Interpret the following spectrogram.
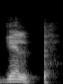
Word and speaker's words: Gelb: Se escribe con b, con la vibrante, pero se pronuncia con la silvante, es decir, con la con la p. E por eso gelp.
